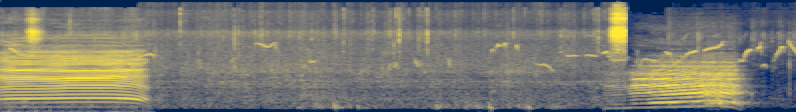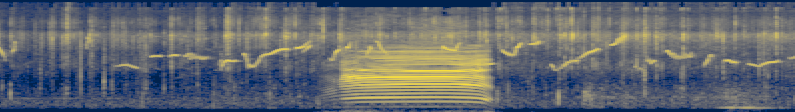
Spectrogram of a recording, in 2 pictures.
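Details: A herd of tame cows is herded in the afternoon while a fat cow calls to the female. Three drawn-out, resonant moos of about one to two seconds each come roughly every five seconds. Birds twitter in the background.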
